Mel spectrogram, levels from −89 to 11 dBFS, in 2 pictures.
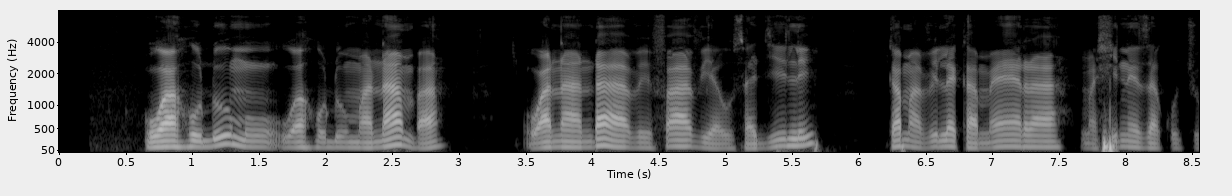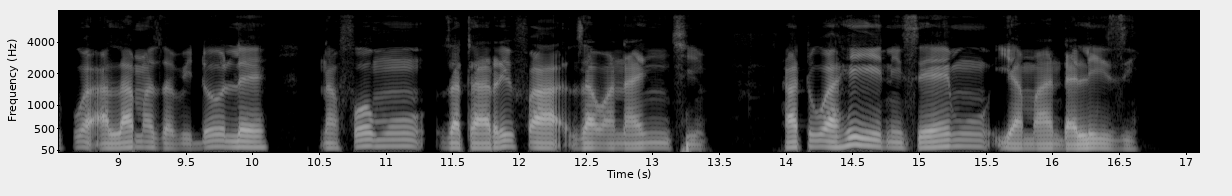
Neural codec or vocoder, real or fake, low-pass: none; real; 7.2 kHz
